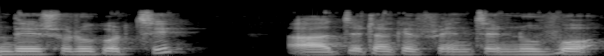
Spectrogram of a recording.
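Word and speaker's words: nous: এটাও, এখানেও আপনার সর্বশেষ এস এটা উচ্চারণ করা হয় না।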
